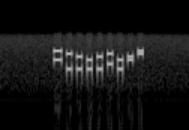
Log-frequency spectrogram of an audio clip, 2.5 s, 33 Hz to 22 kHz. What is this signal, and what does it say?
Multi-frequency trunk signalling (R1, as on North American trunks), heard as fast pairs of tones, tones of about 70 ms. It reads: KP 7424826 ST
